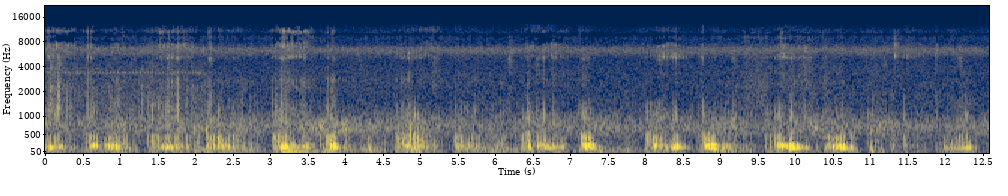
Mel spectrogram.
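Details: Domestic cat purring and snoring, heard as soft low rumbling pulses in bursts roughly every second, with quiet pauses between breaths.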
